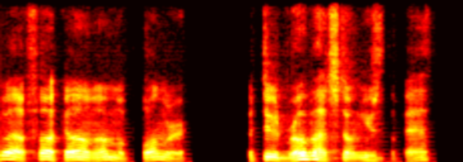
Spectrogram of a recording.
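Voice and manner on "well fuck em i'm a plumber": cocky, smug, self-satisfied aside. Retelling an earlier thought about being a plumber: imitating own smug thought. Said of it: "kinda smugly".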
